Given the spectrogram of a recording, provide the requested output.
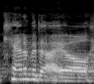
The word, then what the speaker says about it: cannabidiol: What is this cannibal dolls? Cannibal doll. I'm not saying that right. CBD or you say it. – CBD. Yeah. Cannabidiol, hemp oil.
